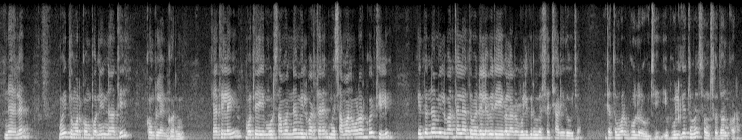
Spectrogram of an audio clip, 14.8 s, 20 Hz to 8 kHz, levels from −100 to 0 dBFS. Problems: constant background noise, continuous background conversations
